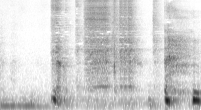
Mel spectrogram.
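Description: A woman says "no" and then laughs: a breathy, noisy exhale followed by two short voiced laugh pulses near the end.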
